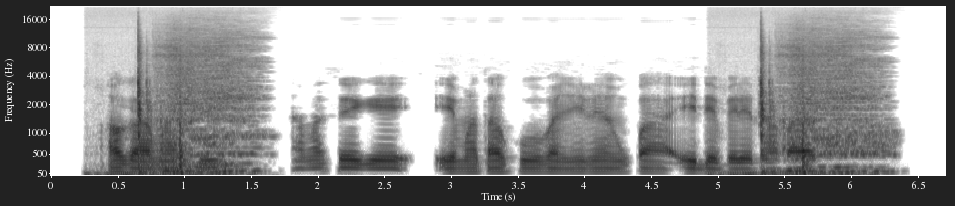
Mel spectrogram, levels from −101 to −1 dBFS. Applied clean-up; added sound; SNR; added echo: classical method Wiener filter.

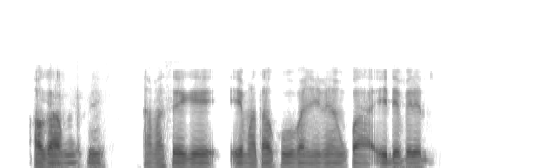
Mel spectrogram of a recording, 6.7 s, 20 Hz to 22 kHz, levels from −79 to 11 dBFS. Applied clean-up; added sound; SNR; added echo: neural mask model Resemble Enhance denoiser.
